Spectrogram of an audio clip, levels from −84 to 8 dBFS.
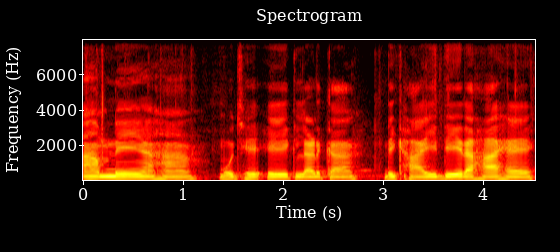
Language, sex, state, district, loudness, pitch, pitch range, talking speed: Hindi, male, Bihar, Kaimur, -20 LUFS, 120 Hz, 115-130 Hz, 120 wpm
